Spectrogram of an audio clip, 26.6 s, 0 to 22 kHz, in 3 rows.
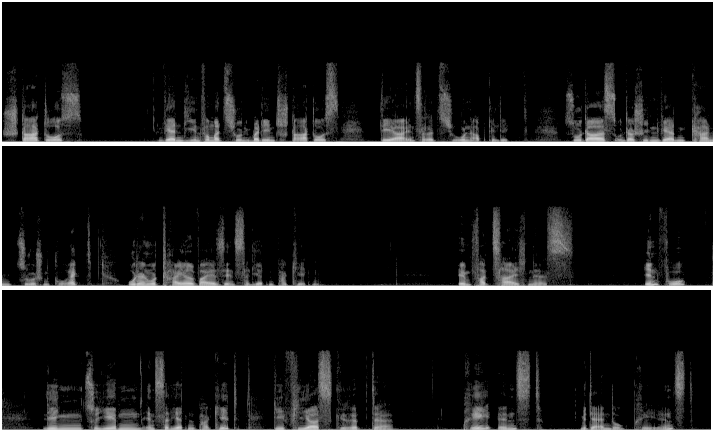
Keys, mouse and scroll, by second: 14.9 click, 16.0 click, 24.1 click.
